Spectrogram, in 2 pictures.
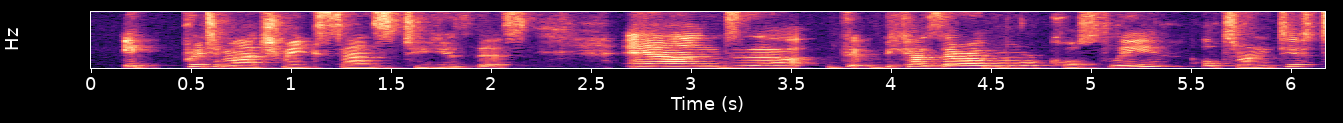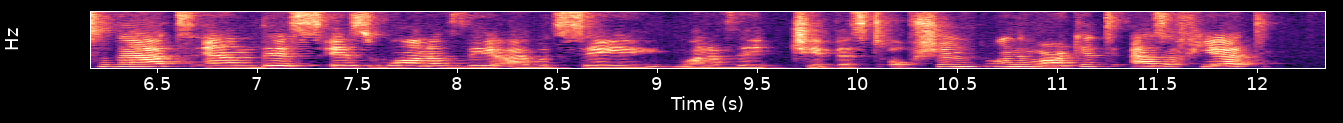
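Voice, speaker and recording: A woman speaks with a non-native accent at a moderate pace. Her pitch is high, with ordinary variation. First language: not English. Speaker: business coach and live stream host. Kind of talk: live stream tutorial. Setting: live stream. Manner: halting, many self-corrections.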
